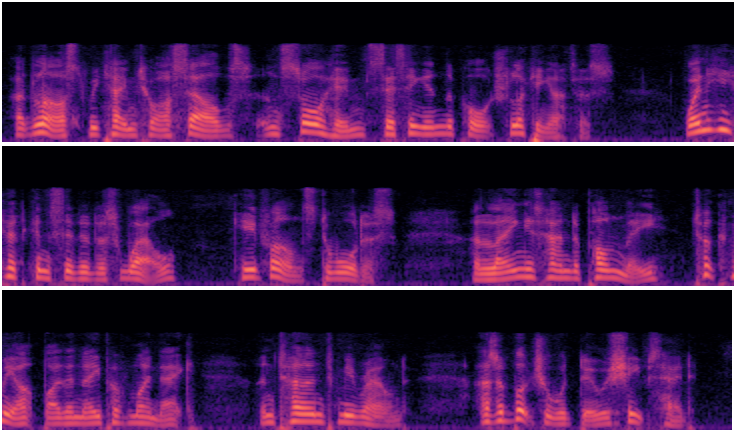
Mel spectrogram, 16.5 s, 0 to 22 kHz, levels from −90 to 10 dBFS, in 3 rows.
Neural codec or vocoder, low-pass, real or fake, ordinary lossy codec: none; 7.2 kHz; real; AAC, 48 kbps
